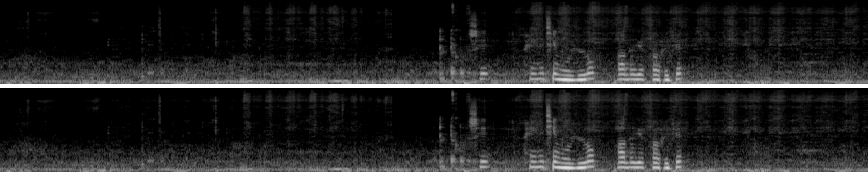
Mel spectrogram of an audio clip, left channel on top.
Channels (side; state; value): both; normal; correlation 0.90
